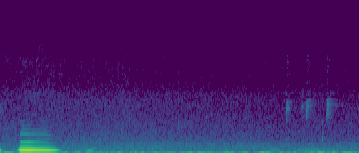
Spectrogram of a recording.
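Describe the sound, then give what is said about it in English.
A collared dove calling from far away in a bush: one clear, hollow coo near the start, then a much fainter tonal note later, with a few high chirps. “It's to our right somewhere. It's quite far, it must be quite far away in that bush. But you definitely recognise that sound, right? Yeah, yeah, yeah. So that's a collared dove.”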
